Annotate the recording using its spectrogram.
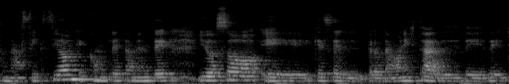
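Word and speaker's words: Yōzō: Y te das cuenta que desde las primeras páginas conocemos a Yoso se pronuncia, sí. Yoso, que es un niño incapaz de entender a las personas, ¿no?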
